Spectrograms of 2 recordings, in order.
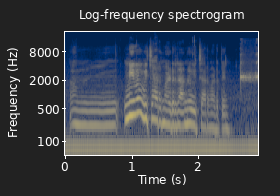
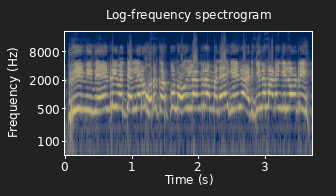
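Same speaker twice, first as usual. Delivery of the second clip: angry threat; 6 semitones higher than usual. Acted. Wife threatens husband in quarrel.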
